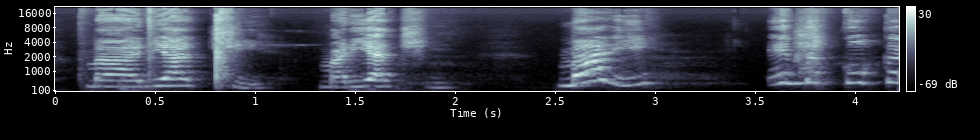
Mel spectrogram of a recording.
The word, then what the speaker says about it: Mariachi: More of three syllables. Mariachi.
